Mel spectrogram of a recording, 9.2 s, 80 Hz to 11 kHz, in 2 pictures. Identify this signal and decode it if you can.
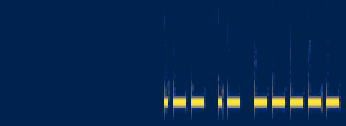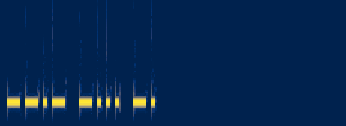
Morse code, heard as a keyed tone, about 21 wpm, 700 Hz. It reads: WA0QBN
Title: USA Call Signs - 6 Characters - Repeated 3x - 20wpm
